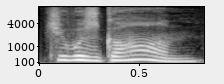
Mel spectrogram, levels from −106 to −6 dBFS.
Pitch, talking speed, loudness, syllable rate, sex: 210 Hz, 215 wpm, -15 LUFS, 4.1 syllables/s, female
